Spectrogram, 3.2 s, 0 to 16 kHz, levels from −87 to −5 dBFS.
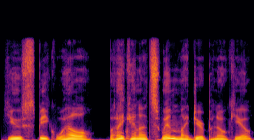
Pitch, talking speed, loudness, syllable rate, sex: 120 Hz, 190 wpm, -17 LUFS, 4.4 syllables/s, male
